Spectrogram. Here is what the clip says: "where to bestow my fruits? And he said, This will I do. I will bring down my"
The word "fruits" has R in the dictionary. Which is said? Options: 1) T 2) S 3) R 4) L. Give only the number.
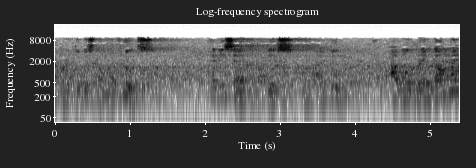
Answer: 4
